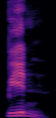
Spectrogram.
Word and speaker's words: wind: ว่า ลม นะ ครับ Win ก็ คือ อ่าน ออก เสียง ตัว เดียว กัน กับ Win เพ ว่า ชนะ เลย นะ ครับ แต่ ว่า เขียน ไม่ เหมือน กัน นะ ครับ Win แปล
